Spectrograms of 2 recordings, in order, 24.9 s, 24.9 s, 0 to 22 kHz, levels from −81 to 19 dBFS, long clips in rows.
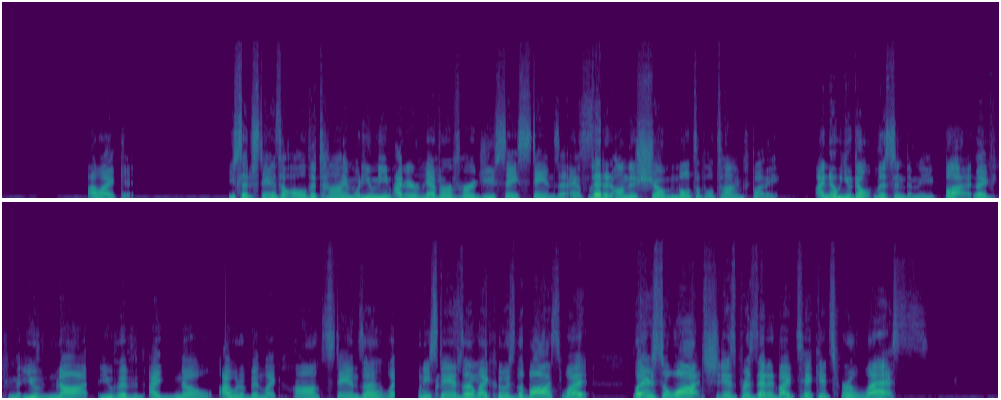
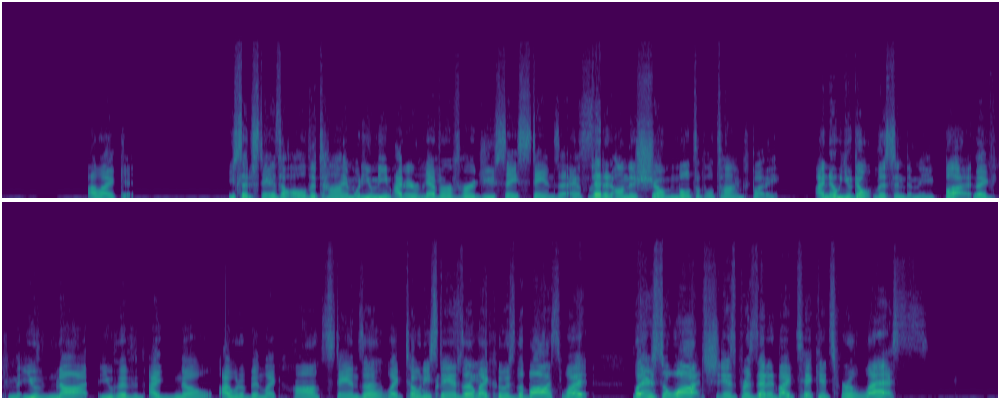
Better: second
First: audio cutting out; at 17 s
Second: none

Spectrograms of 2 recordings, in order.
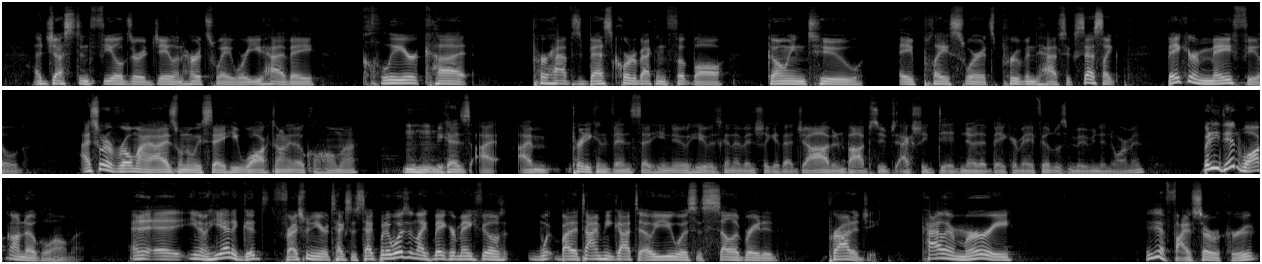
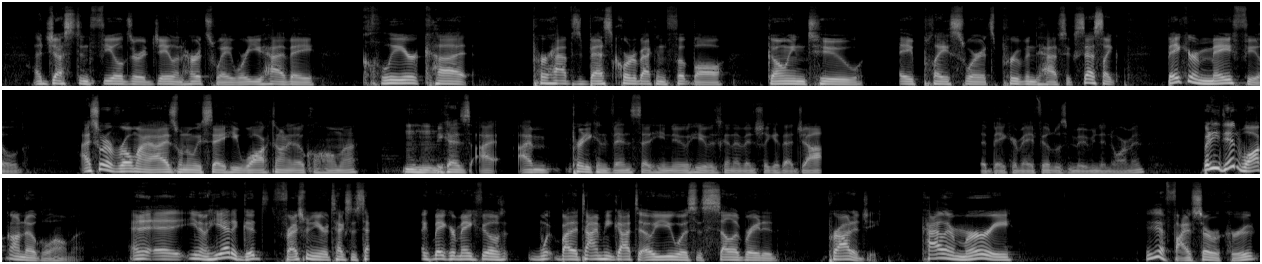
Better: first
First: none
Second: audio cutting out; at 21 s for 1.5 s and at 29 s for 0.5 s

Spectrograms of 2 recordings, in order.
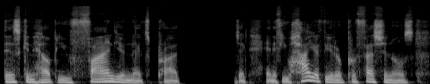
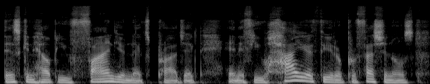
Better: second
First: audio freezing; at 2 s for 0.5 s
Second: none

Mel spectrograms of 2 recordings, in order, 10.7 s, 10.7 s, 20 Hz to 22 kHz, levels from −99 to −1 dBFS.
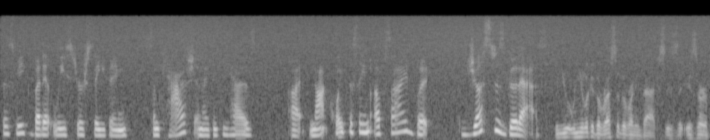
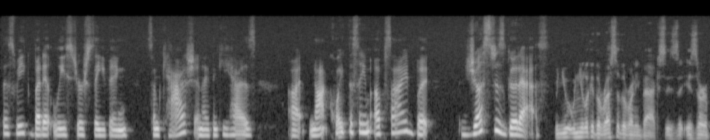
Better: second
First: hiss; loud; throughout; 9 dB below the speech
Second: hiss; faint; throughout; 30 dB below the speech

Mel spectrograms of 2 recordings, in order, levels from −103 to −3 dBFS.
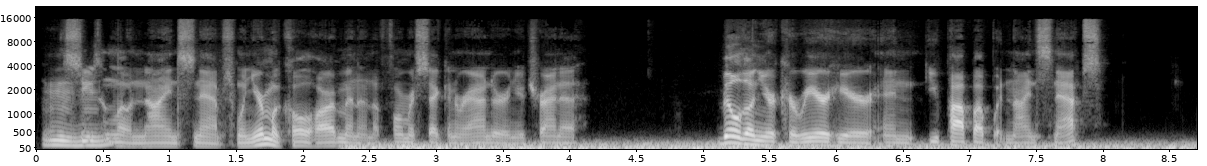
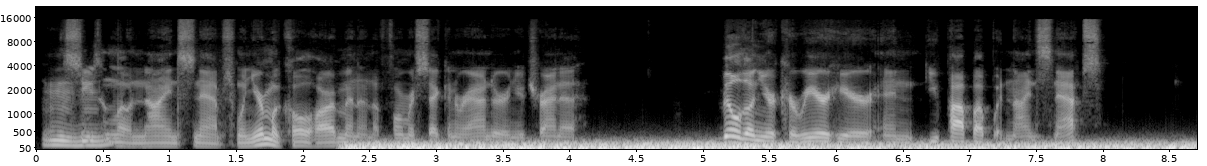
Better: first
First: low rumble; faint; from 2.5 s on; 25 dB below the speech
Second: low rumble; loud; from 2.5 s on; 8 dB below the speech

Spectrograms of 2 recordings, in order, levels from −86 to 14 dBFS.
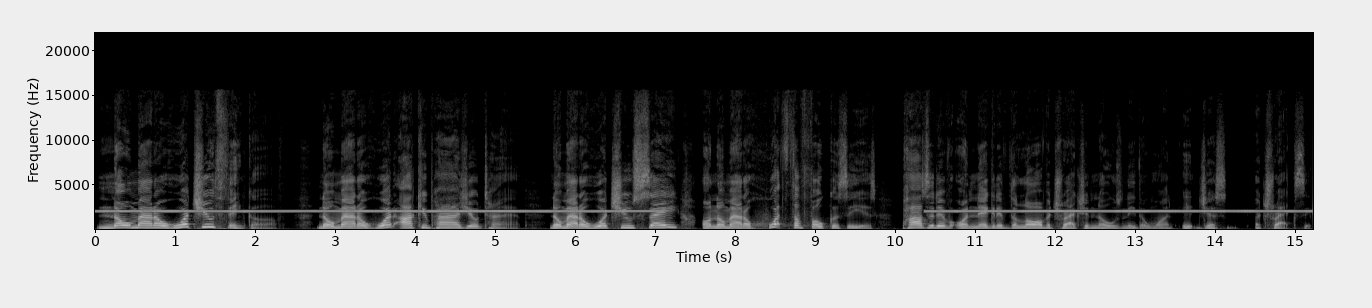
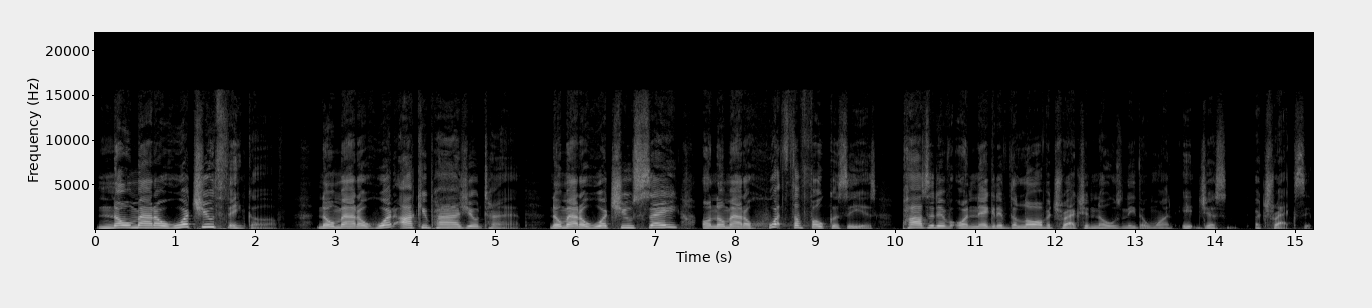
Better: second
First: high-pitched whine; loud; until 7 s and from 10 s on; 2 kHz, 6 dB below the speech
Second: none

